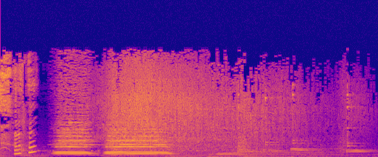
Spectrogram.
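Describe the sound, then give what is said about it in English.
A loud steam engine whistle sounds in two strong blasts with a rising start, then fades into a steady hiss of escaping steam and low rumbling. “I don't think she likes steam engines very much.”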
